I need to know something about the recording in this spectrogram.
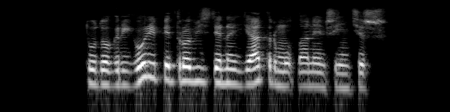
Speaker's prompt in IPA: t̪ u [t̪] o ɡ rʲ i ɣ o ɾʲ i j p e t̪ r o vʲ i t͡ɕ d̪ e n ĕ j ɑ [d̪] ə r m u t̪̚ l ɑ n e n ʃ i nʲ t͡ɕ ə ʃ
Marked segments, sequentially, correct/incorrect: incorrect: d̪, incorrect: t̪

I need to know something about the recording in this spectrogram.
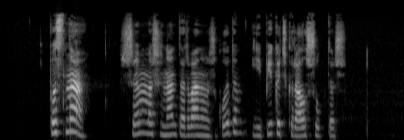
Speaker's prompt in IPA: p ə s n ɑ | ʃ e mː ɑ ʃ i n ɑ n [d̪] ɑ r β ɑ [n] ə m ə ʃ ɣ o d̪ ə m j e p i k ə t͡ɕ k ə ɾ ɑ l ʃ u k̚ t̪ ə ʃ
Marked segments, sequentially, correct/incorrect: incorrect: t̪, correct

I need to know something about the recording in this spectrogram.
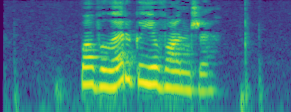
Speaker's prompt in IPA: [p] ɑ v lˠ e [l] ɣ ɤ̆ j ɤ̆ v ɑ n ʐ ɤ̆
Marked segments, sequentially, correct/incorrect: correct, incorrect: r

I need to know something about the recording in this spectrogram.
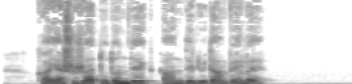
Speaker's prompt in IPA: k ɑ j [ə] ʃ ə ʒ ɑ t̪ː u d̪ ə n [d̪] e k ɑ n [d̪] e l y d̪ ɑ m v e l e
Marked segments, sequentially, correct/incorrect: incorrect: ɑ, correct, correct

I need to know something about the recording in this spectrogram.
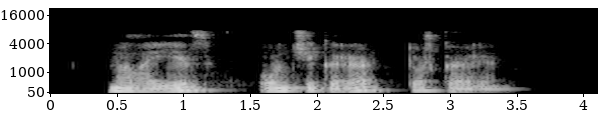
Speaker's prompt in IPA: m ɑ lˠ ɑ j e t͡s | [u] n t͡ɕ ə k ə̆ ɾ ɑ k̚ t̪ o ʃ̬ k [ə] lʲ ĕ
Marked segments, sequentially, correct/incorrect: incorrect: o, incorrect: ɑ

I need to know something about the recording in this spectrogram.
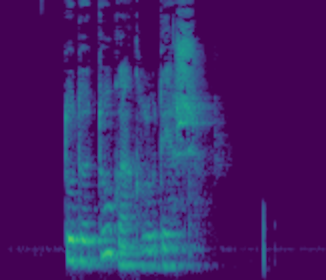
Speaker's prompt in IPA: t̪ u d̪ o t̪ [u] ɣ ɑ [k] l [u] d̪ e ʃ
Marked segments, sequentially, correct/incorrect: correct, correct, correct

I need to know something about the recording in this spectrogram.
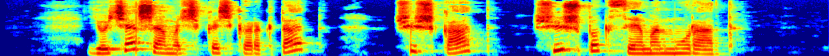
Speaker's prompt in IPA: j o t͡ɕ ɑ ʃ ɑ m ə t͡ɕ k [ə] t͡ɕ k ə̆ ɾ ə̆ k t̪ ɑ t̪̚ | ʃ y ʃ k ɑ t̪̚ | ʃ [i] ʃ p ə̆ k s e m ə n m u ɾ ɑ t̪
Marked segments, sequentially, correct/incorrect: correct, incorrect: y

